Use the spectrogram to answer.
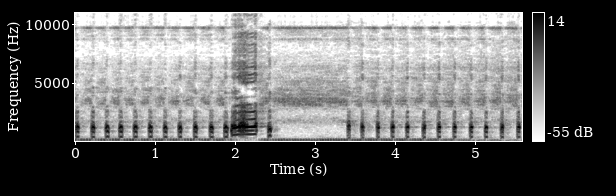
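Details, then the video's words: Red junglefowl hen: regular short clucks, one loud harsh squawk, a silent gap, then clucking picks up again at an even pace. "suab poj qaib tsauj zoo heev"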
